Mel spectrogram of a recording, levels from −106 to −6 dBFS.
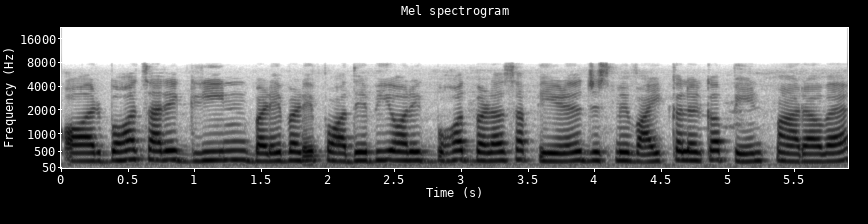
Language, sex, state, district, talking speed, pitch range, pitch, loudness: Hindi, female, Jharkhand, Ranchi, 235 wpm, 230-255 Hz, 240 Hz, -12 LUFS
